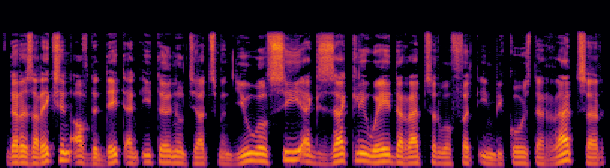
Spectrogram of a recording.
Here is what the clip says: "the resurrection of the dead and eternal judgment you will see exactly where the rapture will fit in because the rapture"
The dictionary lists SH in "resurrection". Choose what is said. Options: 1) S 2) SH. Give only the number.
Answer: 2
